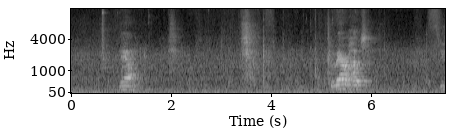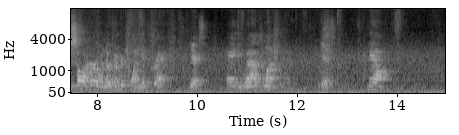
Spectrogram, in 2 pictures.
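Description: A man speaks calmly in short phrases through a microphone.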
